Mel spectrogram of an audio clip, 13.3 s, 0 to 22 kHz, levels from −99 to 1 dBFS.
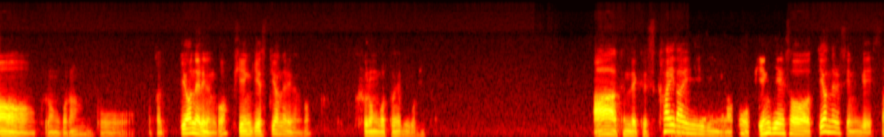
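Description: A speech clip with speech suppressed in double talk, twice: from 10.52 to 11.11 s and from 11.32 to 11.65 s, the voice sinks by about 10 dB for a few hundred milliseconds in total. The likely cause is an echo canceller mistaking the talker for loudspeaker echo while the far side speaks. Unlike packet loss, the sound dips rather than breaking up with clicks or repeats.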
